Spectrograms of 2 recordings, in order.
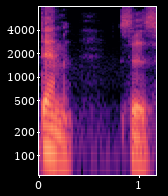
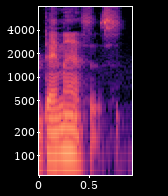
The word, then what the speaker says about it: Damysus: Yes, I said Damysus or Damysus. I've heard both pronunciations, and no, I'm not mispronouncing Damascus.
